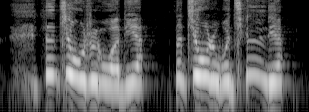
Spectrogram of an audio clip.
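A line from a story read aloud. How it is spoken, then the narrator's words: Tearful cry. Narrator (Chinese): 小赖子带着哭腔喊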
